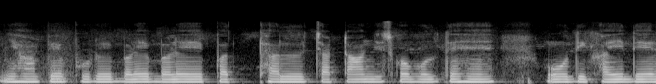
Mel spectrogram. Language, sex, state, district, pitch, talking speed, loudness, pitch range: Hindi, male, Jharkhand, Ranchi, 120 Hz, 120 wpm, -16 LUFS, 120-125 Hz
